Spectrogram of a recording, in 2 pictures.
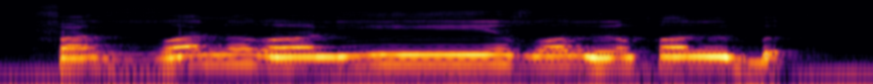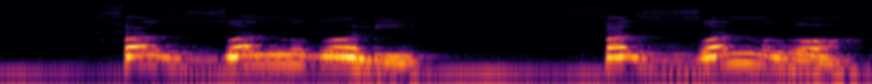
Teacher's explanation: Gha adalah huruf izhar halqi, maka ketika tanwin bertemu gha, ini hukumnya izhar halqi, dibaca jelas. Tanwin jelas, gha jelas, dan tidak ada dengung.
